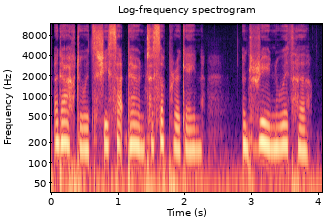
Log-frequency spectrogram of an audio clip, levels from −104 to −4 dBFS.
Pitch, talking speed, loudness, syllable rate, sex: 175 Hz, 175 wpm, -17 LUFS, 4.9 syllables/s, female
